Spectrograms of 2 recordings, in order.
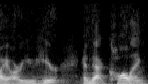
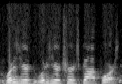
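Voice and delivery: higher, louder mock questioner; put-on higher voice of a prospective member; imagined newcomer asking; 9 semitones higher, 5 dB louder than usual. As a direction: ask brightly as an outsider sizing up a church. Voicing a prospective church member's question.

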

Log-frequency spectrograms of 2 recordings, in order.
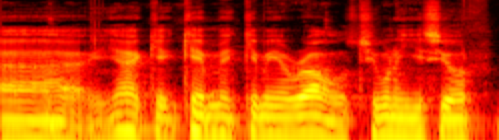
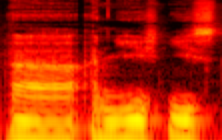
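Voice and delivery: normal talking voice

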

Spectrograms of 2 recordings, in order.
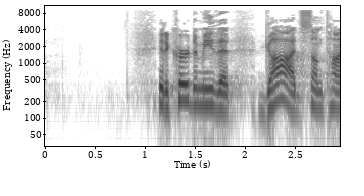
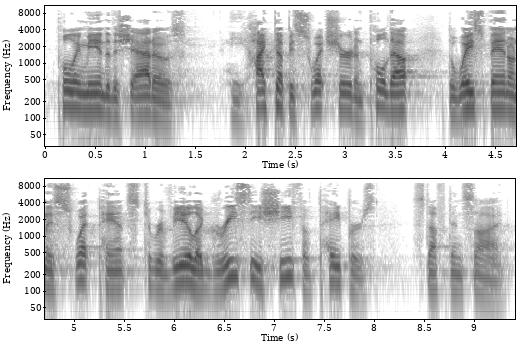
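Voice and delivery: ordinary delivery

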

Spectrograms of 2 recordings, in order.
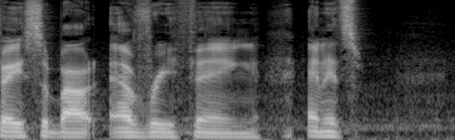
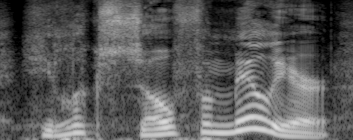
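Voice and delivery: lightly voiced clueless hero, higher; dopey game hero; 8 semitones higher than usual. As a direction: play a dense protagonist who doesn't get it. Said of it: "my character was like".

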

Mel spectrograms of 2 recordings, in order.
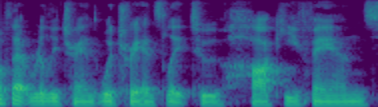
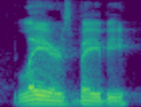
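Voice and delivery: smug dad boast; 9 dB louder, slower than usual. Retold or imitated. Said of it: "And I'm just like".

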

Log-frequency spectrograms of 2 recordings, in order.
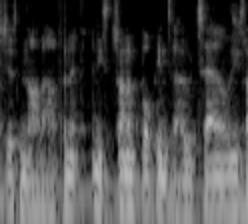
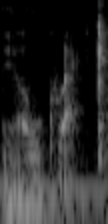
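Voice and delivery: mock growl; 12 semitones lower, 12 dB quieter, much slower than usual. Jokey gruff aside.

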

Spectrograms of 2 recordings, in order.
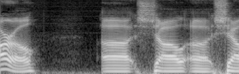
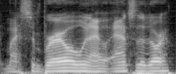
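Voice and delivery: ordinary talk

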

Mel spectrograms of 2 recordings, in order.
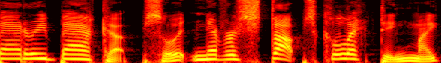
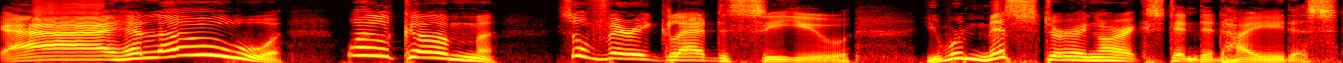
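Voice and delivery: spooky ride narrator; 3 semitones higher than usual. Acted. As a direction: welcome the guests with flourish. Host greets riders.

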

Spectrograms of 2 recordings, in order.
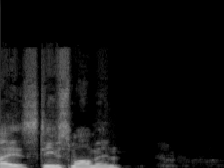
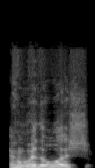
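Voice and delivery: usual speaking voice

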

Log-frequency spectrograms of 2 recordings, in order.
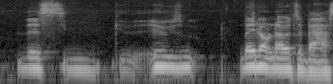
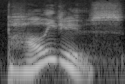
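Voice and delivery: normal talking voice

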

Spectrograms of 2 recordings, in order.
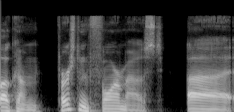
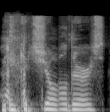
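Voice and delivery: higher, drawn-out eager client voice; mock eager client; 9 semitones higher, slower than usual. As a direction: gush like a picky client. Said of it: "They're like".

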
